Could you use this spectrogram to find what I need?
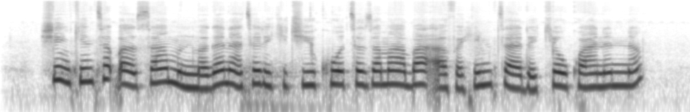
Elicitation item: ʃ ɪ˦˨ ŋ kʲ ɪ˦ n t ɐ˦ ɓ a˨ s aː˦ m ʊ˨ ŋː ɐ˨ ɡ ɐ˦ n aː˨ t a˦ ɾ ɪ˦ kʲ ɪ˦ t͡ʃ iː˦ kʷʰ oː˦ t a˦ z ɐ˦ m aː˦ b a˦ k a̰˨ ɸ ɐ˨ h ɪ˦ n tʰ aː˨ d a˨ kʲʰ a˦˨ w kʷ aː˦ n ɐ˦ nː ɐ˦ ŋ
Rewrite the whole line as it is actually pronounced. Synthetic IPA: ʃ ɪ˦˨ ŋ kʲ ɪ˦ n t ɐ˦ ɓ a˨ s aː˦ m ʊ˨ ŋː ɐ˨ ɡ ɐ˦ n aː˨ t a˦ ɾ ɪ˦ kʲ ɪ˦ t͡ʃ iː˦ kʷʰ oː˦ t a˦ z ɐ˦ m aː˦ b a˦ ʔ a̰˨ ɸ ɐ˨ h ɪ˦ m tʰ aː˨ d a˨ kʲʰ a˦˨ w kʷ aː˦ n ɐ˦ nː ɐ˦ ŋ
